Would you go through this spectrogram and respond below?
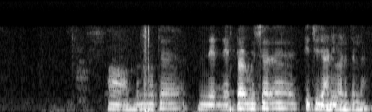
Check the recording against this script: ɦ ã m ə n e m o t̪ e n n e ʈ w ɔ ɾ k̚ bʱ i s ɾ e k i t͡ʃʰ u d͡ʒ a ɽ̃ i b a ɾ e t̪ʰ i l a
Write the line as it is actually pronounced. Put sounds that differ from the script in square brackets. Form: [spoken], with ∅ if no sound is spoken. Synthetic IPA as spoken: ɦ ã m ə n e m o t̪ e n n e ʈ w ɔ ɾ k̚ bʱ i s ɾ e k i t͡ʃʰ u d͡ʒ a ɽ̃ i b a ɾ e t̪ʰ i l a

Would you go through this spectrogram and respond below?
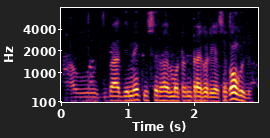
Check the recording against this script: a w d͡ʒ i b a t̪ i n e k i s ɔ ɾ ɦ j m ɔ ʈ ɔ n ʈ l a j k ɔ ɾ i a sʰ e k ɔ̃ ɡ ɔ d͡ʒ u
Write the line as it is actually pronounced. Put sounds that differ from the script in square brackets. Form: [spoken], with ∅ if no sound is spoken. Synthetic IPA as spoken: a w d͡ʒ i b a [d̪] i n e k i s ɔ ɾ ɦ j m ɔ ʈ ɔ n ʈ [ɾ] a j k ɔ ɾ i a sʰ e k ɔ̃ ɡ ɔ d͡ʒ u

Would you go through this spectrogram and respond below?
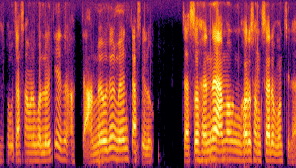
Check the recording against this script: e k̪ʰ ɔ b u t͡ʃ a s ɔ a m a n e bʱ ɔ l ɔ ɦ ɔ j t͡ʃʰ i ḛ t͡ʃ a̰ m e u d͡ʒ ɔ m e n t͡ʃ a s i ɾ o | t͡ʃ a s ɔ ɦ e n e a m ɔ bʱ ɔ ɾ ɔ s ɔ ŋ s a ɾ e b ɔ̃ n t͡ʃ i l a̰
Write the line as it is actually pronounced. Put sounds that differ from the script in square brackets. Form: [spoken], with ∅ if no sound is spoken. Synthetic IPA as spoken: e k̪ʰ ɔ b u t͡ʃ a s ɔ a m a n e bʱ ɔ l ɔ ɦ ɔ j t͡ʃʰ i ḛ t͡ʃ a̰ m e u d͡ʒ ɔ m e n t͡ʃ a s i [l] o | t͡ʃ a s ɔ ɦ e n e a m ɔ [ɡʱ] ɔ ɾ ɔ s ɔ ŋ s a ɾ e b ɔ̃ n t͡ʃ i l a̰

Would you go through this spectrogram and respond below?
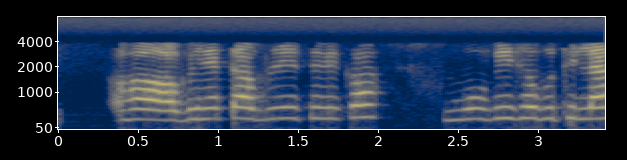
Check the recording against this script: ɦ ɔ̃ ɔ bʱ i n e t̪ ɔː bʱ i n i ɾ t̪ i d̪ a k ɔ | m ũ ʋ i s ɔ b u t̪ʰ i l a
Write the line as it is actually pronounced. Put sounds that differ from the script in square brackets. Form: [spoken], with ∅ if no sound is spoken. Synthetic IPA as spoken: ɦ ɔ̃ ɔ bʱ i n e t̪ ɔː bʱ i n i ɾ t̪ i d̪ [i] k ɔ | m [u] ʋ i s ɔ b u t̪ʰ i l a

